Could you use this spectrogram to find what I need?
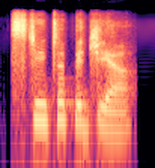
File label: "steatopygia", Indian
